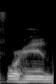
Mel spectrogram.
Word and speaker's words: Forehand: And you'll be able to find it under my name, with a K, and Forehand like in tennis.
